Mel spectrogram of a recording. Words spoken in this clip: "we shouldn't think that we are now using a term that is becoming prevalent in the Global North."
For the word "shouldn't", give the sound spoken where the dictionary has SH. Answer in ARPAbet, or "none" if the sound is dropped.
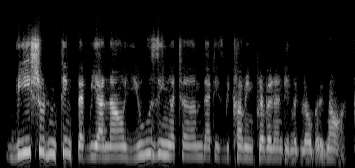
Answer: SH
